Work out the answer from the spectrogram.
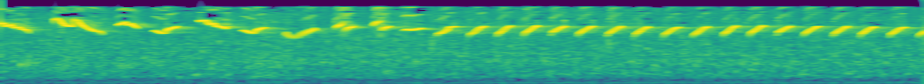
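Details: Stimulation audio for white-eyes: jumbled high slurred notes quickly settle into a long, fast, evenly spaced chain of identical shrill notes repeated several times a second.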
